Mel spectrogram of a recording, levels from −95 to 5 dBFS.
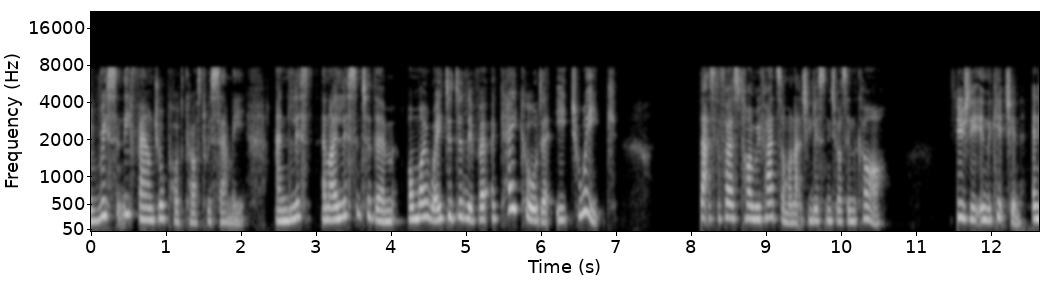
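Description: No dropouts, glitches or level problems turn up anywhere in the speech.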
